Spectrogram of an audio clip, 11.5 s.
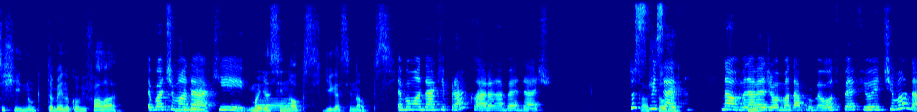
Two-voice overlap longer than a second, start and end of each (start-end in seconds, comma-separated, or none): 2.2-3.8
